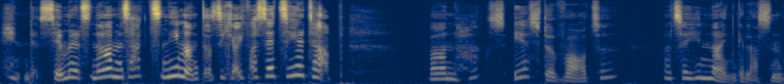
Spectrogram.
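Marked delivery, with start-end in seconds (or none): 0.1-3.4 put-on fast, loud, higher boy's voice; desperate plea. Huck begging the men to keep his secret, urgent plea. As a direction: implore them in a rush.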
